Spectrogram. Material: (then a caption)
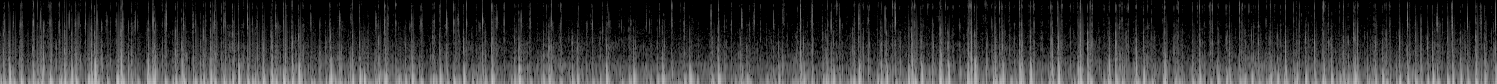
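Synthetic leather. Fingertips and nails tap quickly on the side panels of a white Nike sneaker with a synthetic leather upper. The result is a dense, irregular patter of short, soft, dull taps, heavy in low thumps and with almost no brightness.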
